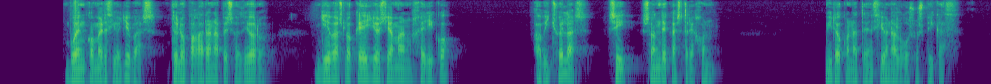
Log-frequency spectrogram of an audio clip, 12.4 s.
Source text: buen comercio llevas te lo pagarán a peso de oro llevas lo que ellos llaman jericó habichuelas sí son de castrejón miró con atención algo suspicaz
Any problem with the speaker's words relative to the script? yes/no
no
